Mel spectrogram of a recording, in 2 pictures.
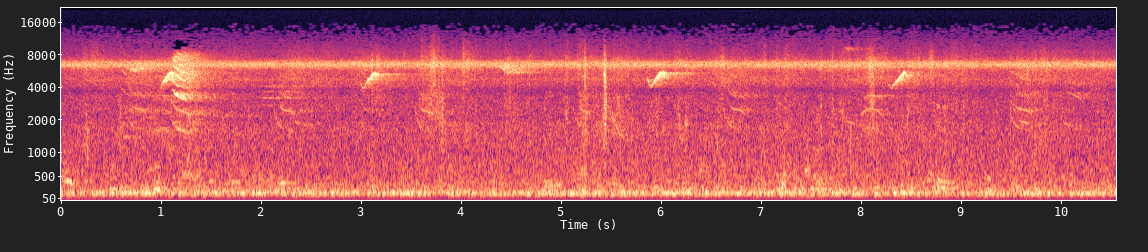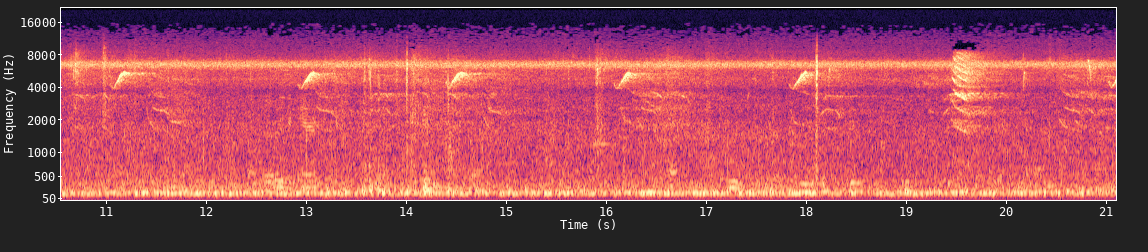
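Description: Faint forest ambience: a steady high-pitched insect drone, with short rising bird chirps every second or two.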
